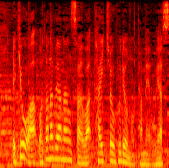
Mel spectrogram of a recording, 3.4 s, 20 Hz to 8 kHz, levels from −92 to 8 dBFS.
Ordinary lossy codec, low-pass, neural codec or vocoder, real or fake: none; none; none; real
